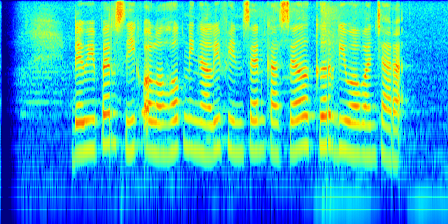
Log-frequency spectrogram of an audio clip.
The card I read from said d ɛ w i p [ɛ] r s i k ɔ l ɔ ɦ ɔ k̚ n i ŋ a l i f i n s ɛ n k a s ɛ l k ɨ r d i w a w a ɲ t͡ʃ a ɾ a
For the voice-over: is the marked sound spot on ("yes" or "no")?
yes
